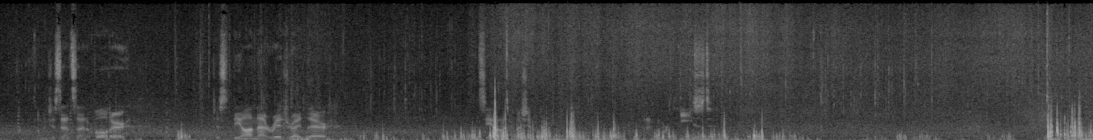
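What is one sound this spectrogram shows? Wind buffets and rumbles outdoors in gusts.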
